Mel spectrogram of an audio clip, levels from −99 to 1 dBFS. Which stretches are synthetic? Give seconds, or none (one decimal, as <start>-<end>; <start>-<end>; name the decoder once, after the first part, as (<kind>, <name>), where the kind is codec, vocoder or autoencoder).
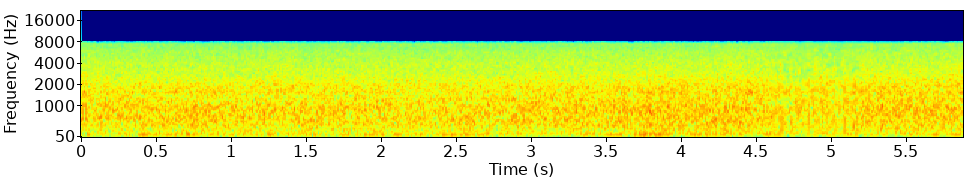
4.6-5.2 (vocoder, HiFi-GAN)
